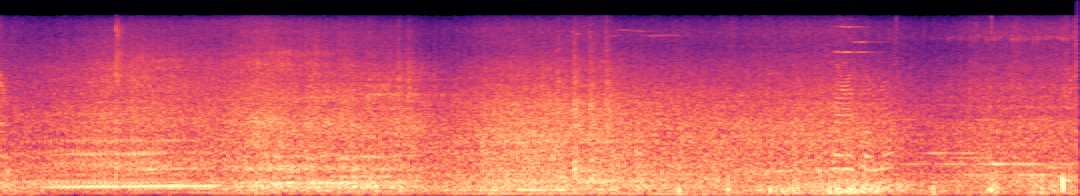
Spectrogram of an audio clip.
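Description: Road traffic on a city street: a steady wash of passing cars, with an engine hum standing out in the first second or so.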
